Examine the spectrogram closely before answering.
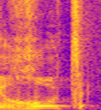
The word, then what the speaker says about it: Rauth: Donc j'ai mis AU pour que les gens prononcent Roth.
